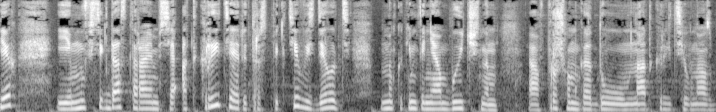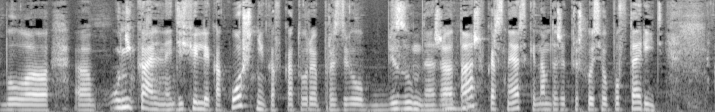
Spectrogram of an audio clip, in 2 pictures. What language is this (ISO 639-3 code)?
rus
